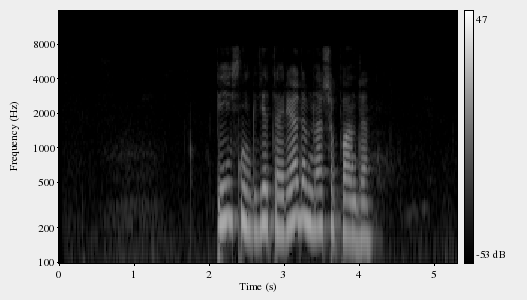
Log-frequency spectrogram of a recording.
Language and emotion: Russian, neutral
